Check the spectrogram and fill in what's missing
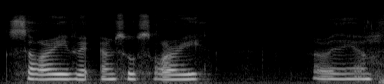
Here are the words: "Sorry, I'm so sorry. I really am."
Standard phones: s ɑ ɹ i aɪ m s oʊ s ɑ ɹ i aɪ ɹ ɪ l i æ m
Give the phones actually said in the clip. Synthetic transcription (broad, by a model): s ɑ ɹ i aɪ m s oʊ s ɑ ɹ i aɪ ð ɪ i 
